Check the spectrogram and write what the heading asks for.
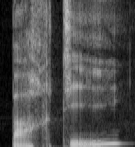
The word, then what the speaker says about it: parti: In this lesson, we will see together two words that are written differently but pronounced the same way. Partie, partie.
